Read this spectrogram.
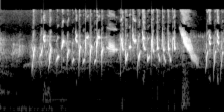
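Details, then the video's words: Sicilian European goldfinch in a rare 'antique' style of song: fast twittering run of high chirps and short trills, a sharp burst at the end, then a brief pause before twittering resumes. "Canto del Cardellino | Richiamo"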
